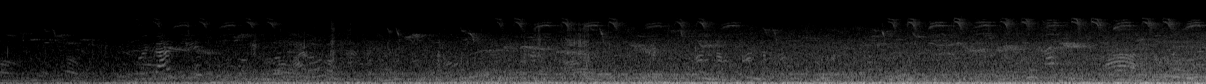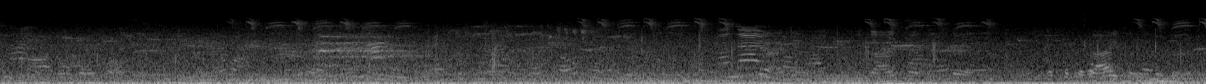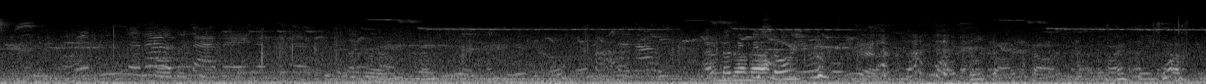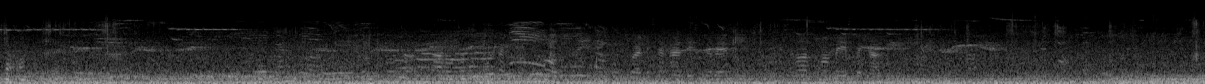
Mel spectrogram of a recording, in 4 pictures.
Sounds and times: bird 0:00.0 - 0:22.2
wind 0:00.0 - 0:48.2

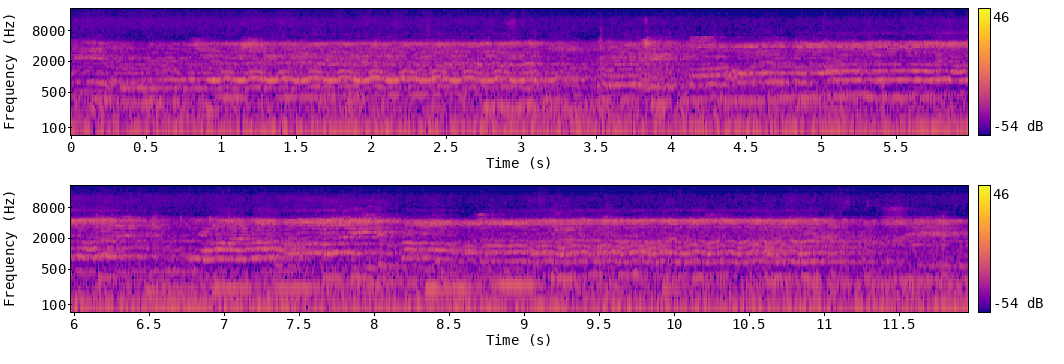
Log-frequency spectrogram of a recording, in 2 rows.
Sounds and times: woman is singing 0:00.0 - 0:11.9

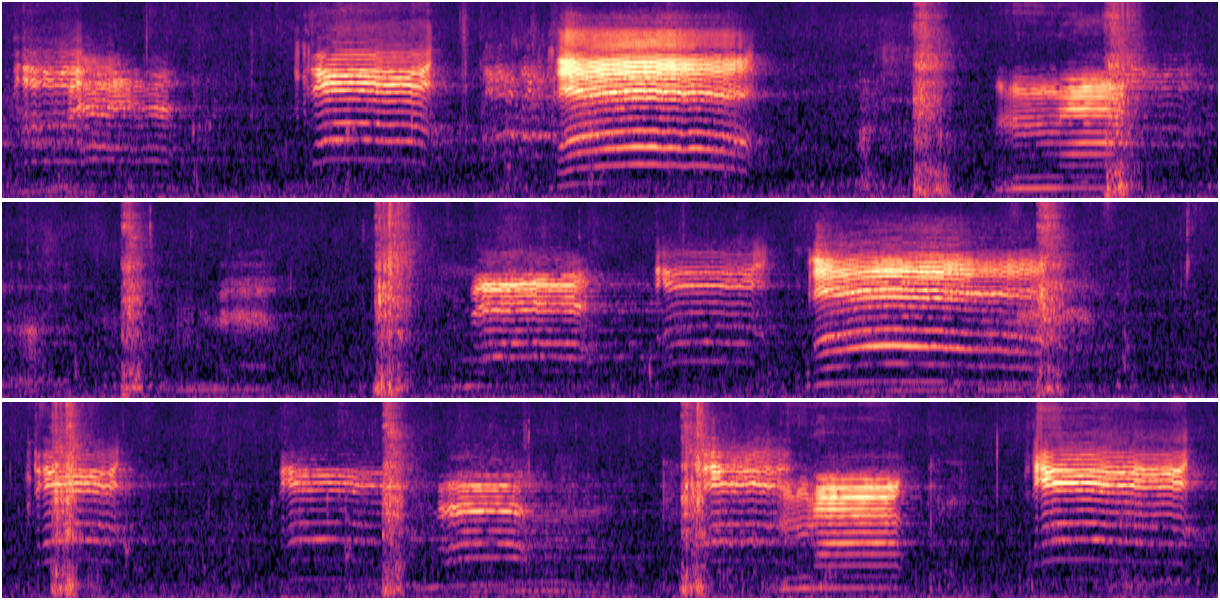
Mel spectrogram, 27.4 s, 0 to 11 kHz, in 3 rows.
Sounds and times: sheep 0:00.1 - 0:05.7
sheep 0:11.9 - 0:17.4
sheep 0:18.4 - 0:19.4
sheep 0:20.3 - 0:27.3

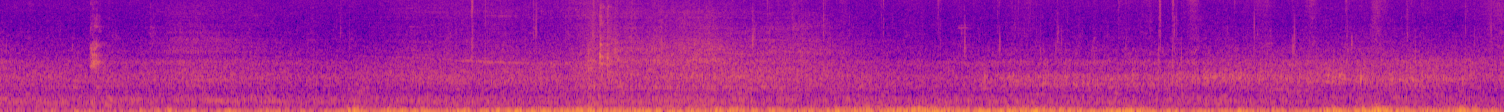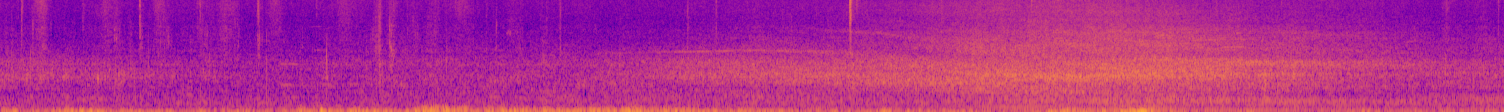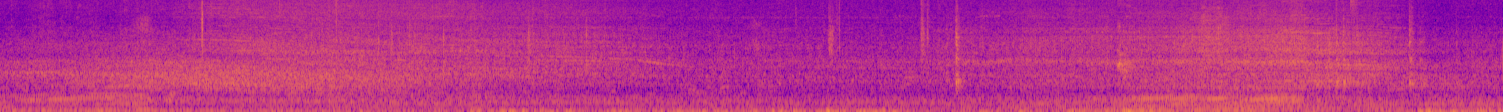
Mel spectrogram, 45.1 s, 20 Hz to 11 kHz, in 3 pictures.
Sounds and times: Light wind 0:00.0 - 0:45.1
cars passing by 0:00.0 - 0:45.1
people walking around in masks 0:07.2 - 0:23.4

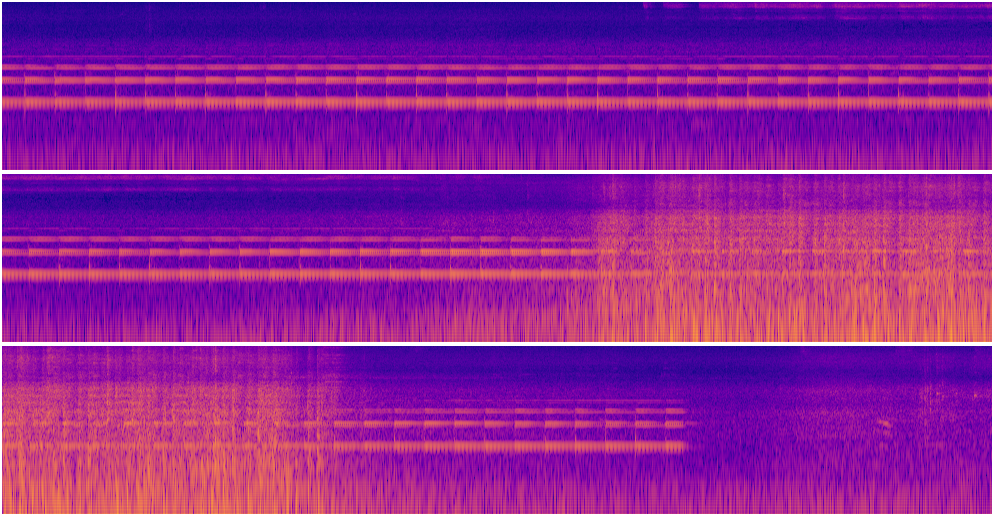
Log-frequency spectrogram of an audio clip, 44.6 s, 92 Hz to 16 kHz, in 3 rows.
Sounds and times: The train runs through 0:00.0 - 0:44.5
traffic sound 0:09.6 - 0:44.5

